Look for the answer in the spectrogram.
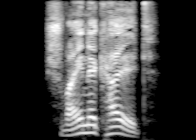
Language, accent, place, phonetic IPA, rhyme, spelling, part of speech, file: German, Germany, Berlin, [ˈʃvaɪ̯nəˈkalt], -alt, schweinekalt, adjective, De-schweinekalt.ogg
- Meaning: very cold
